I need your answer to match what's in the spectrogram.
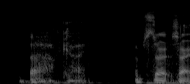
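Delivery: giggly, breathy half-whisper breaking with laughter. Apologizing after a joke about Rex Grossman, laughing while talking. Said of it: "I'm still laughing at Rex Grossman".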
